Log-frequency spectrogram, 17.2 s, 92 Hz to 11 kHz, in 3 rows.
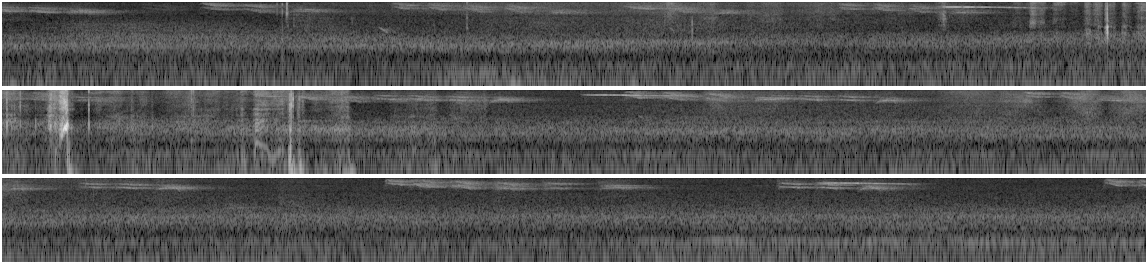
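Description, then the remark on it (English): Outdoor ambience in a leafy woodland glade behind an office building: short, repeated high chirping calls run throughout over a steady low rumble of cars on the very busy A470 road running up from Cardiff, with a few sharp cracks or snaps in the middle. “enjoy waiting for my first meeting of the day in a lovely leafy glade that I have here at the back of the building”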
